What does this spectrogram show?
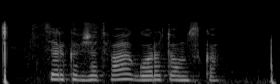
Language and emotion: Russian, neutral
